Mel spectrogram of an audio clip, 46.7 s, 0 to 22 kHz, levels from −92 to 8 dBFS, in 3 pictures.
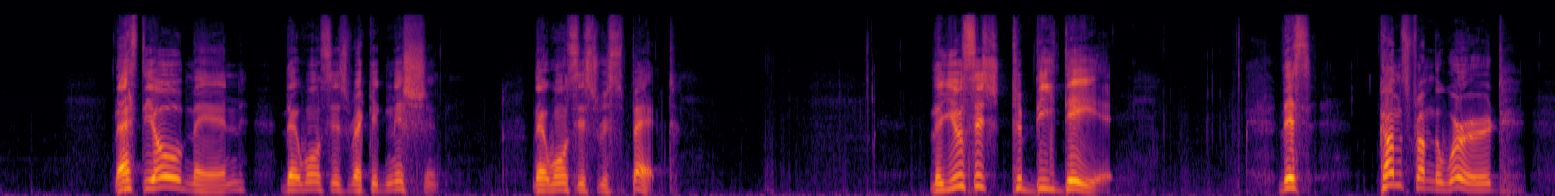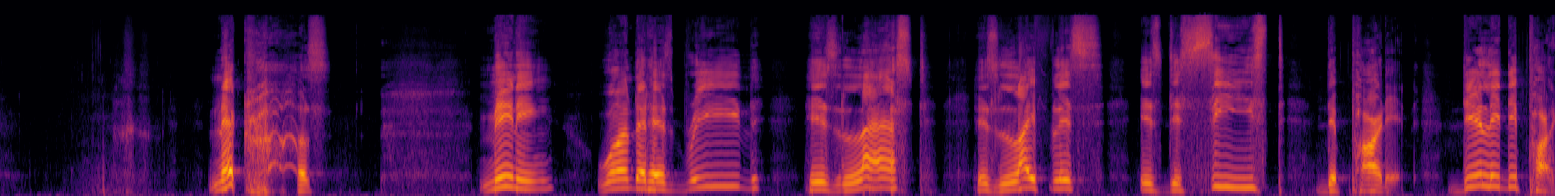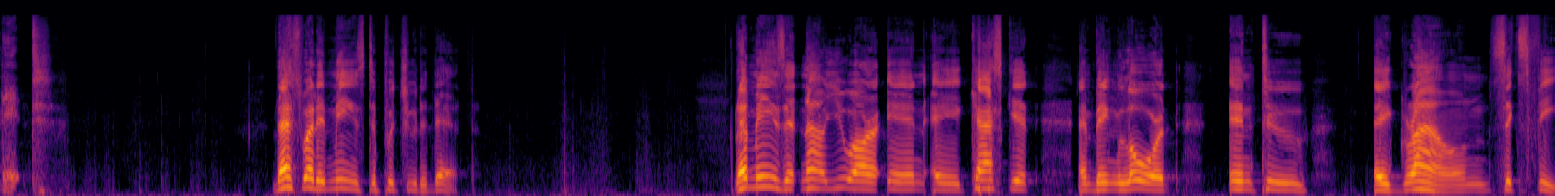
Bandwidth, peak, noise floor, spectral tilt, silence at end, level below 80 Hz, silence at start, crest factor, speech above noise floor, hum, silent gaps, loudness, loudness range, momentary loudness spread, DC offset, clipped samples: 16 kHz; -2 dBFS; -69 dBFS; -4.5 dB/octave; 0 s; -64 dBFS; 1.15 s; 22 dB; 47 dB; none; none; -22 LUFS; 7 LU; 16 LU; under 0.1%; under 0.1%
